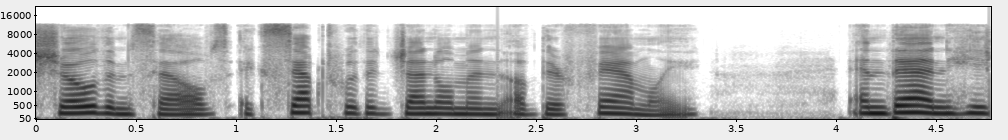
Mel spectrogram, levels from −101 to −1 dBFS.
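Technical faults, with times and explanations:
2.32 s, block of digital silence: the output buffer likely went unfilled for about 3.4 ms, so samples dropped abruptly to silence and back, heard as a tick or dip.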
